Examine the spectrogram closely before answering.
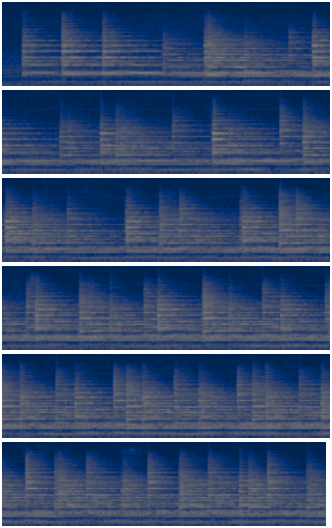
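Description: Three post-war bronze church bells from the Lera foundry, tuned to A, B and C sharp, swung together in a full peal (distesa). Their clappers strike in a dense, irregular, overlapping stream of strokes over a steady hum. The ringing starts suddenly about half a second in.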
